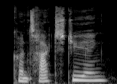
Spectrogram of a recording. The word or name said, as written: kontraktstyring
